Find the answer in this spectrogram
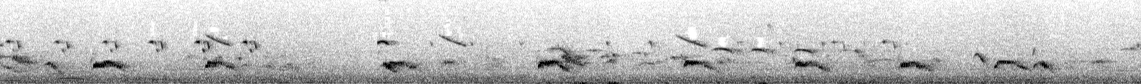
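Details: Black-collared starling repeating a short, squeaky, chattering phrase roughly every half to one second, each with a bright whistled edge, over a low steady hum.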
